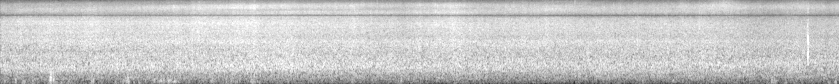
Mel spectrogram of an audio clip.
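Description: Steady wash of Pacific surf breaking on coastal rocks, with wind gusting on the phone's microphone.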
